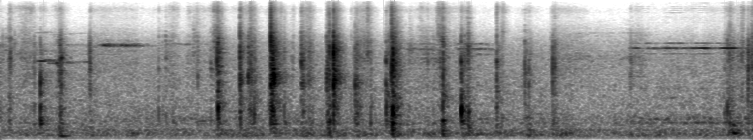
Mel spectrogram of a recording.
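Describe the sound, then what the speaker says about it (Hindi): Tarot cards being shuffled by hand during a reading, a run of soft papery riffles and flicks at close range, irregular in rhythm with several louder bursts in the middle, no talking. "मैं शफल कर रही हूँ"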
